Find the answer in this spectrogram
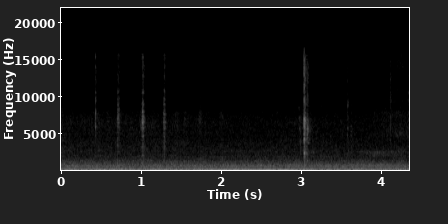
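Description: Needle-nose pliers clicking on the metal spade terminals of an air compressor motor's start capacitor as its wire connectors are worked off: a few light ticks, the sharpest about three seconds in, over a low steady background rumble.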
